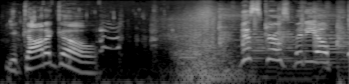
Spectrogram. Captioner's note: dog whimpers and pants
